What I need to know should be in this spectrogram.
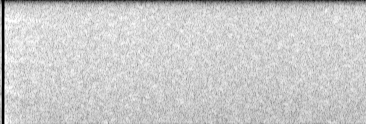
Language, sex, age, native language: Icelandic, male, 13, Icelandic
